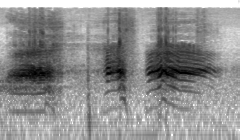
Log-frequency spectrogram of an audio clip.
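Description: A man crying out in pain: three wailing cries in quick succession, the first and last the longest.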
